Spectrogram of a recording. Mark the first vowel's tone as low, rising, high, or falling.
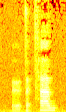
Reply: low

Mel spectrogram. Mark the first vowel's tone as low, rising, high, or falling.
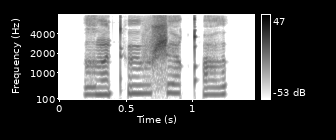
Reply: low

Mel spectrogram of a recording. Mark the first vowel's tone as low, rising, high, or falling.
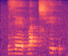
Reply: low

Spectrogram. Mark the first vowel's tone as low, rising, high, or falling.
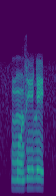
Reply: low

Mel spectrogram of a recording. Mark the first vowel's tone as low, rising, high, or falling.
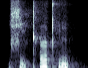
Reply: low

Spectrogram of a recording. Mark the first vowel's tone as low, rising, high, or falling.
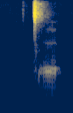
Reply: low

